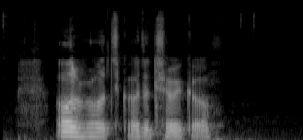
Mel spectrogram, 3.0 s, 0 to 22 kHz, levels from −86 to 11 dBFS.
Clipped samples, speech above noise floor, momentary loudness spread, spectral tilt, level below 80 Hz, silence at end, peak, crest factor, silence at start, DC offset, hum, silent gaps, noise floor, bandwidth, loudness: under 0.1%; 43 dB; 13 LU; -6.5 dB/octave; -58 dBFS; 0.85 s; -6 dBFS; 22 dB; 0.55 s; under 0.1%; none; none; -69 dBFS; 15 kHz; -27 LUFS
